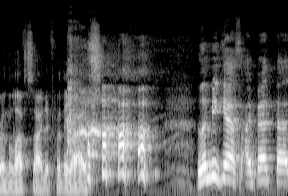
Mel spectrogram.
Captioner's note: laughing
